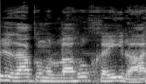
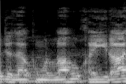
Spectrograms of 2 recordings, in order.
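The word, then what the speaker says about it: جزاکم اللہ خیرا: پھر اس میں یہ آتا ہے کہ جزاکم اللہ خیر کہیں یا خیرہ کہیں. تو اصل لفظ تو جزاکم اللہ خیرہ ہی ہے، جو درست ہے تلفظ کے ساتھ وہ جزاکم اللہ خیرہ ہی ہے. باقی اگر کوئی جزاکم اللہ خیر بھی کہتا ہے تو عوام میں ایسی غلطیاں عام پائی جاتی ہیں.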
